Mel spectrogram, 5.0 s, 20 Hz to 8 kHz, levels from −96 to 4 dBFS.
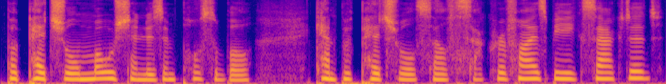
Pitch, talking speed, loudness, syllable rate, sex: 205 Hz, 130 wpm, -18 LUFS, 5.4 syllables/s, female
